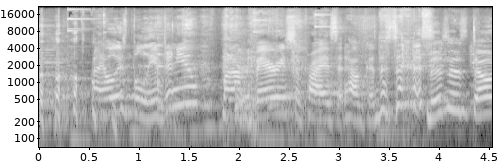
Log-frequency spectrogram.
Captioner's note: laughing; laughs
